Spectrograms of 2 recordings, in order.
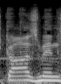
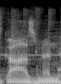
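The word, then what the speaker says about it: Gausman: cup of cof mowman Gosman SL uh yeah however you say it and Lopez it's Gosman I think it is too I watched highlights last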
